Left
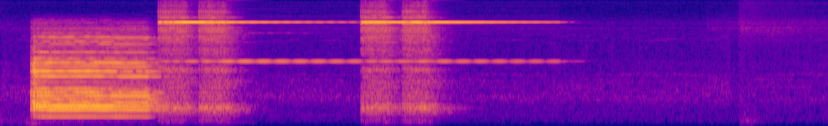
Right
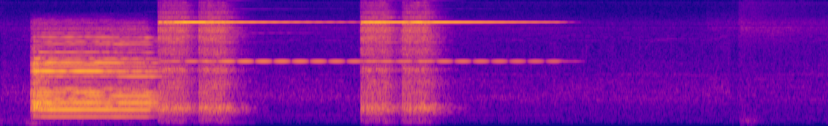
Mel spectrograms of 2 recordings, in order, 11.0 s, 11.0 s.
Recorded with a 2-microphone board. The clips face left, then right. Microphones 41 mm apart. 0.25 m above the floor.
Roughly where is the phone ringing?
Right.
